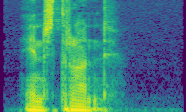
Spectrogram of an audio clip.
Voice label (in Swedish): "En Strand" "Ranta"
